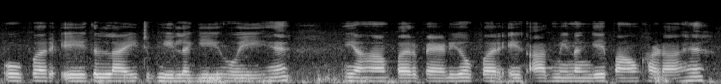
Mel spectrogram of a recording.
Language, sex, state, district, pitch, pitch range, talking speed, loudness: Hindi, female, Haryana, Charkhi Dadri, 155 Hz, 155-160 Hz, 140 wpm, -15 LUFS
